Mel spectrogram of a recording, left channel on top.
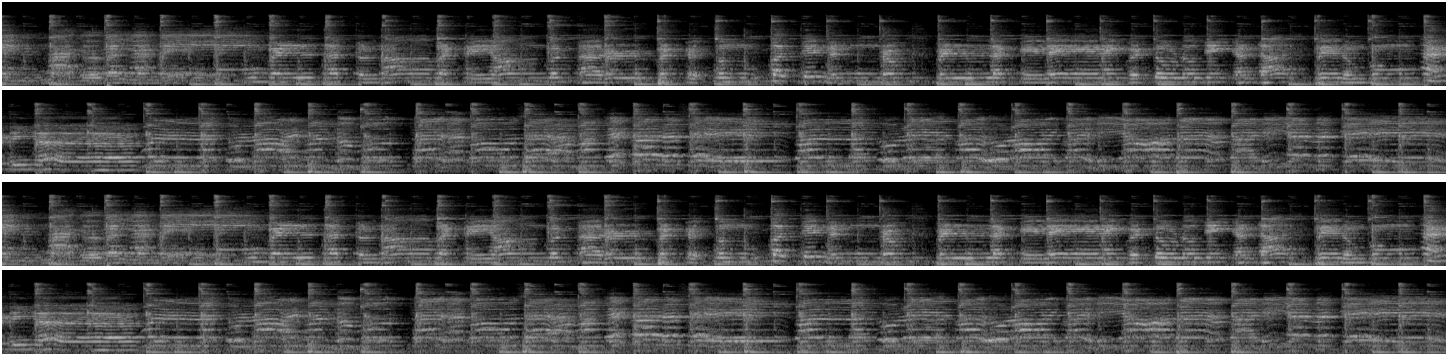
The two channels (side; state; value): right; noise; rumble, 24 dB below the sound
